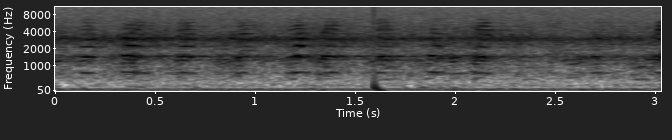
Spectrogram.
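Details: Canada geese, resident and migratory, arriving at Sapsucker Woods Pond after sunset, a short run of repeated honks with a single sharp click midway and constant hum.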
